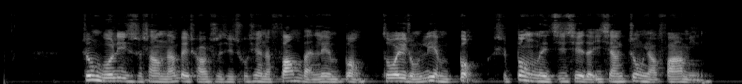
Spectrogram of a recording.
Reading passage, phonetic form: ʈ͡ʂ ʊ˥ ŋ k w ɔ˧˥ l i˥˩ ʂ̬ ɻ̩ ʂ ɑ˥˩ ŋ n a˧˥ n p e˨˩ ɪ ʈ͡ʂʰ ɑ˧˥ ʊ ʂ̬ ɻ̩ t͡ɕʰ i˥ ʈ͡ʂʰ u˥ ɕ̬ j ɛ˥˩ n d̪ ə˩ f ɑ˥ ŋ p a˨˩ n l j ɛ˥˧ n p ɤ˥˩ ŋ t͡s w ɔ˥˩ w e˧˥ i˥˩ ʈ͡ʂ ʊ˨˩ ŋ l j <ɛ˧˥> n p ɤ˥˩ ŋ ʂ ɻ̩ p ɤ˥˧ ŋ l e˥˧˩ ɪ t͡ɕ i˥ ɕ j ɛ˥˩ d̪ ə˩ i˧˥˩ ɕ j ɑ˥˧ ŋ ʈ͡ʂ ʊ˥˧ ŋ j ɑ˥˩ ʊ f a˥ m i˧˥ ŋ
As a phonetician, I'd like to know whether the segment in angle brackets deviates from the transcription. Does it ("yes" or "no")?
yes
